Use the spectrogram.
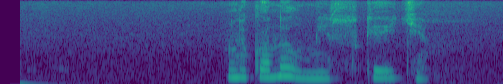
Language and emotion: Russian, sad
